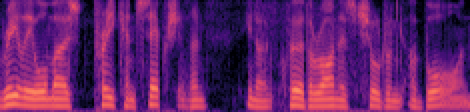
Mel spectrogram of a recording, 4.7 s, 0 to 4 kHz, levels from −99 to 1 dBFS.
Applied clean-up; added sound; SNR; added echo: neural separator model SepFormer WHAM!.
